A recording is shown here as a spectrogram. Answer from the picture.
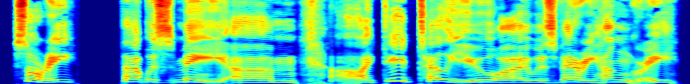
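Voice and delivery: put-on a sensible boy explaining gently; a hint of a child lecturing a friend; young boy River. River voiced.

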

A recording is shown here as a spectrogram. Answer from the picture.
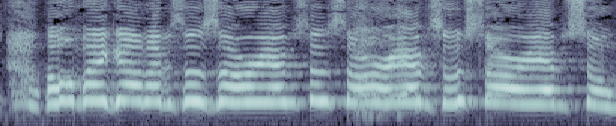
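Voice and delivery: high, loud, frantic sorry-sorry; mock-frantic Eden pleading; frantic apology. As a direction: gush apologies in a panic. S2 acting Eden's frantic apology.

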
